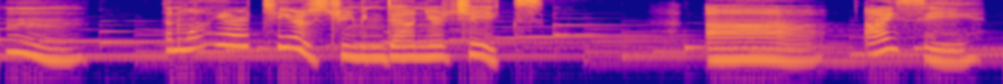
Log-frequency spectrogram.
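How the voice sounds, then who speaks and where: Old fairy godmother for kids' cartoon played by a woman, motherly, gently bossy, very expressive intonation, faint music underneath. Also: fairly low pitch, very slow, full character voice. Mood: kindly, brisk. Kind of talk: children's cartoon voice acting.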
